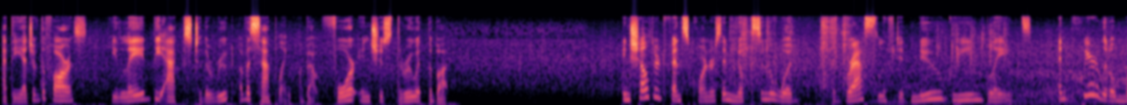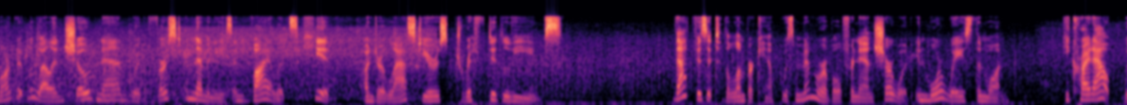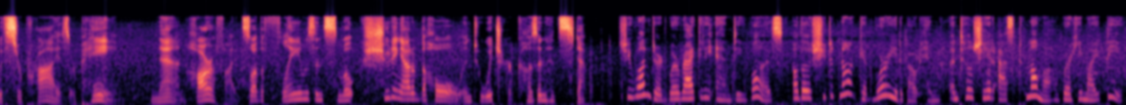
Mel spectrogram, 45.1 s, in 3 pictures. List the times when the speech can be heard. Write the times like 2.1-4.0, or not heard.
0.0-6.1, 8.3-22.5, 24.0-28.5, 29.2-45.0.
